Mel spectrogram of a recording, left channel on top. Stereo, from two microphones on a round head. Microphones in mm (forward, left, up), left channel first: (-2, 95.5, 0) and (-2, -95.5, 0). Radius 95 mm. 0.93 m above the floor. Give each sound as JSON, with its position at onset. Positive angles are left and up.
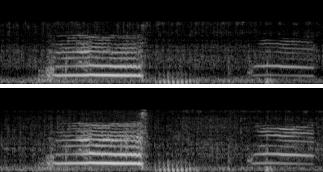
{"t": 0.3, "sound": "a cat meowing", "side_deg": 35}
